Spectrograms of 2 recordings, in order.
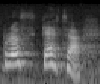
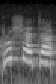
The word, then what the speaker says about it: bruschetta: how to make and tell you how to pronounce one of my all-time favorite simple italian dishes bruschetta not bruschetta it's bruschetta simply grilled bread that the italians would dip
